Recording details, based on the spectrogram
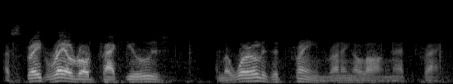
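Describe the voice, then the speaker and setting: An actor playing a dying, mad inventor who is bitter and vengeful, in a theatrical, grandiose 1930s radio drama style. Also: male voice, fairly low pitch, expressive, moderate pace, lightly acted. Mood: intense, lecturing. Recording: dull vintage 1930s radio recording.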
